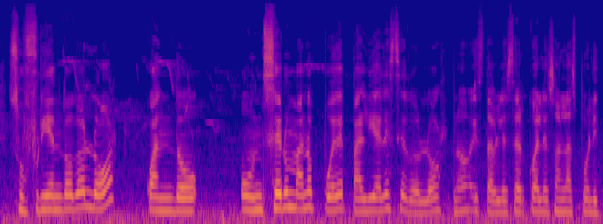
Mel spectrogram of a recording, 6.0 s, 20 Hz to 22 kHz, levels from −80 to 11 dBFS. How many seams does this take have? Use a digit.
1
